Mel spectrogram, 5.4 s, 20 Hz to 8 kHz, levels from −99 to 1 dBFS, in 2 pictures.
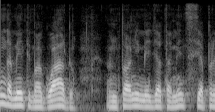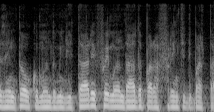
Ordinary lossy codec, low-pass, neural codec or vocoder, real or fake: none; 7.2 kHz; none; real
